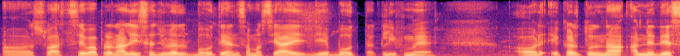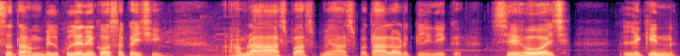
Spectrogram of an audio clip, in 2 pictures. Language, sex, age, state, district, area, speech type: Maithili, male, 30-45, Bihar, Muzaffarpur, rural, spontaneous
